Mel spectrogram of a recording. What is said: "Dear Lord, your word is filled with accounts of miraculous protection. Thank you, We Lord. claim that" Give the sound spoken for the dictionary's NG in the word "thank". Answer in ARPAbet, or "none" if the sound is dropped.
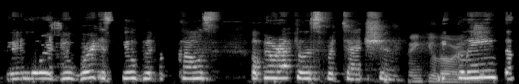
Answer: none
